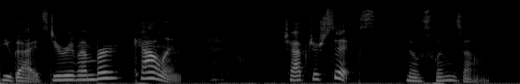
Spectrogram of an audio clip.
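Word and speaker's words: Cailean: And it's pronounced kalen. I looked it up with you guys. Do you remember kalen?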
